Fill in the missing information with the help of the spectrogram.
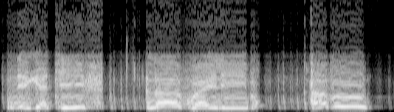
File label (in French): chat, speech fr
